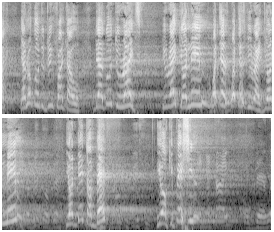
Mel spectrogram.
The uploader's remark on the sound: Preached at the Qodesh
